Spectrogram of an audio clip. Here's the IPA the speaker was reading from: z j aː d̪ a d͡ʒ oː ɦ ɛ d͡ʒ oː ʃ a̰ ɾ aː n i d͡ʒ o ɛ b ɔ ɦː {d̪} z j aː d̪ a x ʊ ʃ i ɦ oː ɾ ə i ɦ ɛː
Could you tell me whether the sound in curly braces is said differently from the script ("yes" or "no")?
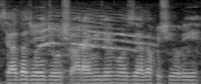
yes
